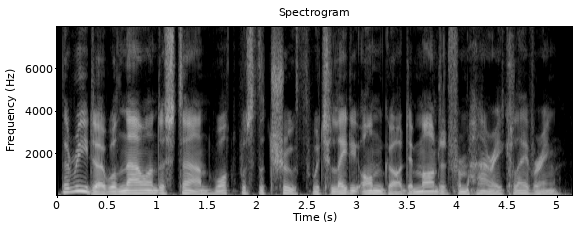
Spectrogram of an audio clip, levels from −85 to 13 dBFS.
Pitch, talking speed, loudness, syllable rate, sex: 110 Hz, 185 wpm, -17 LUFS, 5.3 syllables/s, male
